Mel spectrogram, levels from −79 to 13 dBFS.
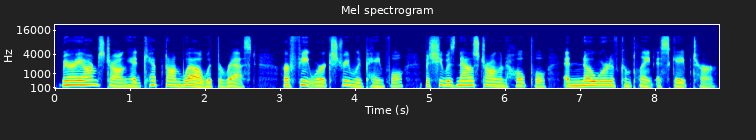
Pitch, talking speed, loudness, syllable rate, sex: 195 Hz, 190 wpm, -19 LUFS, 5.1 syllables/s, female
